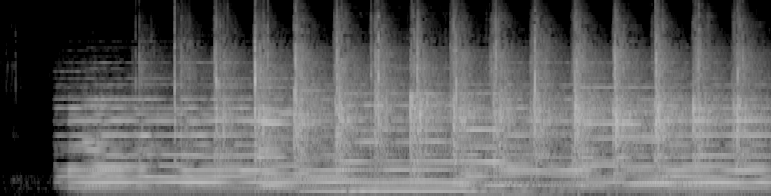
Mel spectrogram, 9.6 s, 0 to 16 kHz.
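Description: A church congregation at a Wednesday evening service claps in steady rhythm while an organ or keyboard plays hymn 505, with regular claps about every half second over sustained chords, moderately loud and reverberant.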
